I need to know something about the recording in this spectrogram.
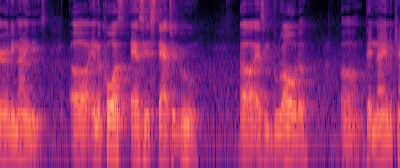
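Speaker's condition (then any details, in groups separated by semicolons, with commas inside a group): No condition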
